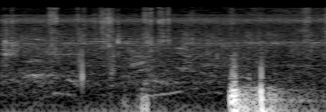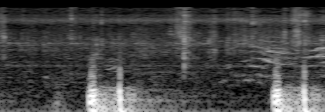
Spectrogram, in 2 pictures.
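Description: Heartbeat sound effect: a deep double thump, lub-dub, repeated three times about two seconds apart, starting about two seconds in.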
